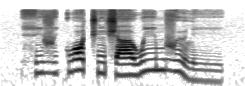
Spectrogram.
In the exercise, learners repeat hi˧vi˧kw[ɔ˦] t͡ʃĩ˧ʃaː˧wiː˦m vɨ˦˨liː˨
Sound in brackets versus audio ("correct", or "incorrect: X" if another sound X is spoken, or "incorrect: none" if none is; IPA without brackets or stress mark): correct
